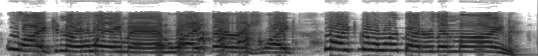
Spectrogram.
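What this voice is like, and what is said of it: Imitates Shaggy cartoon character voice. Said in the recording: “your Shaggy impersonation ... did the Shaggy like voice”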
